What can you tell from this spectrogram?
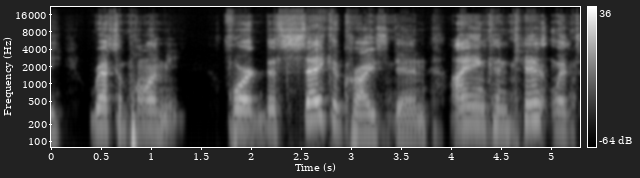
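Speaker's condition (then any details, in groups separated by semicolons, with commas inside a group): Cerebral palsy; from birth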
